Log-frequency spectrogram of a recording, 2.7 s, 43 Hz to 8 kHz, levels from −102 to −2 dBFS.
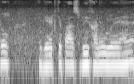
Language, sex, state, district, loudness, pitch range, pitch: Hindi, male, Uttar Pradesh, Ghazipur, -13 LUFS, 140-150 Hz, 145 Hz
